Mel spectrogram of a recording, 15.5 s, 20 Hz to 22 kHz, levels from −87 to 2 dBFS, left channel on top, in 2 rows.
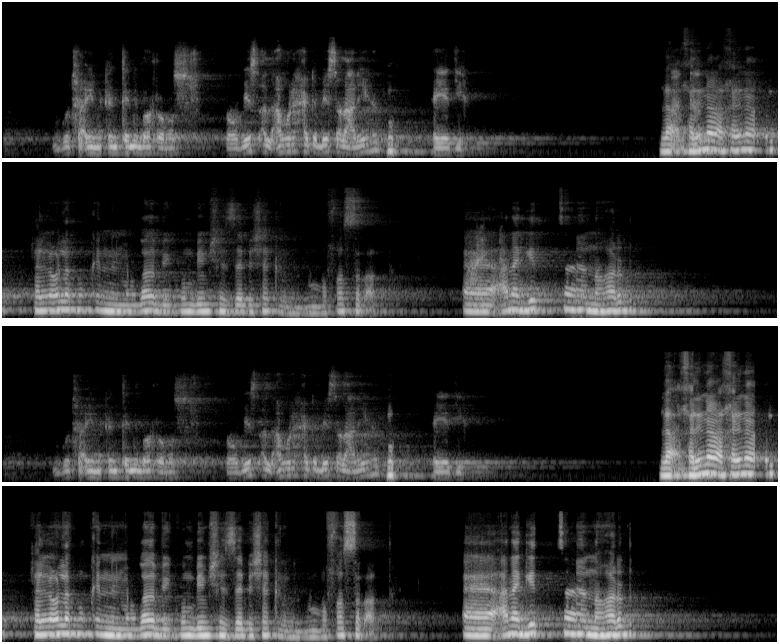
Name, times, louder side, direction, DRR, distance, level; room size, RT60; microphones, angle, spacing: voice 1, 0.5-2.0 2.2-3.8 4.3-4.7 6.7-7.0 12.4-12.6, left 3 dB, 65° left, 0.7 m, -31 dB
voice 2, 6.6-7.7 8.1-11.5 12.4-14.1, right 5 dB, 75° right, 0.5 m, -22 dB
29.0 x 15.5 x 6.1 m
head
